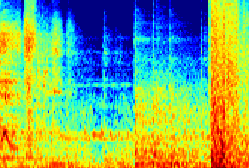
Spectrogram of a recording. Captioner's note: gunshot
